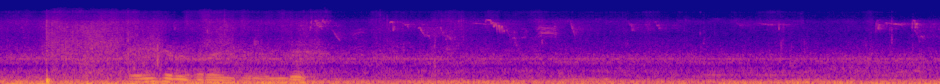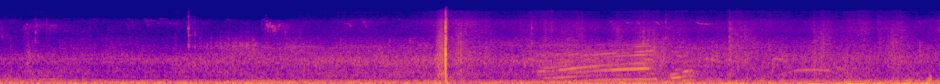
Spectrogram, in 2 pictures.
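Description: Golf club striking a ball off the tee: a single sharp crack about ten seconds in, over a steady low rumble.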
